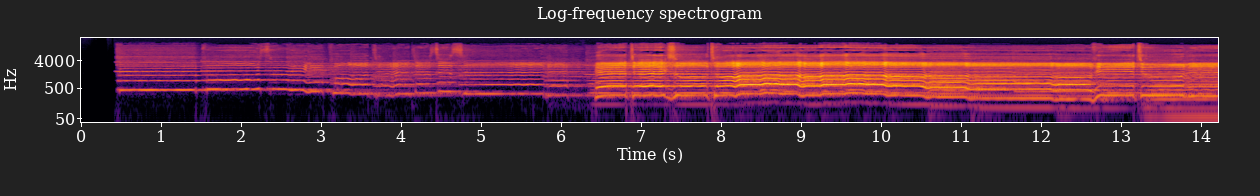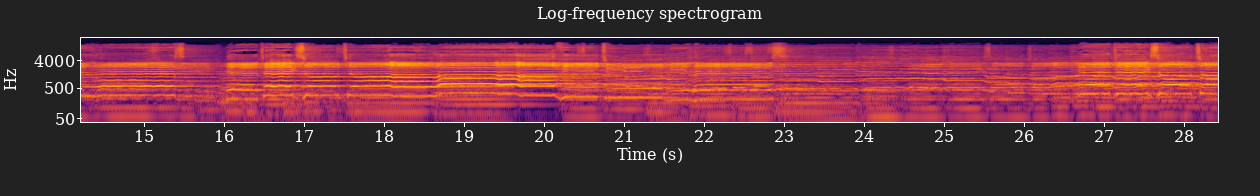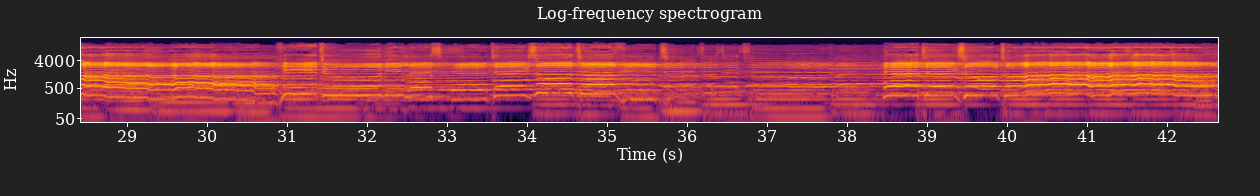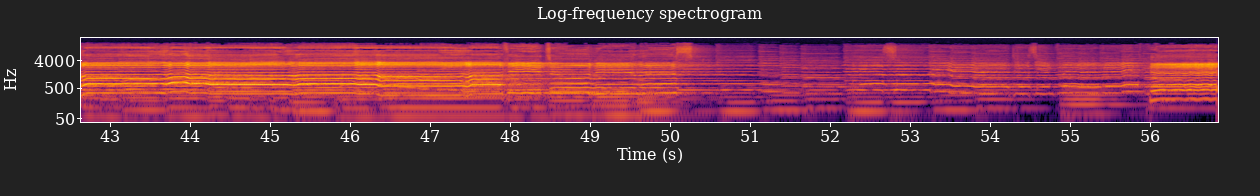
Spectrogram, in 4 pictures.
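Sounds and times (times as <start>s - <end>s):
tenor voice: 5.8s - 50.6s.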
